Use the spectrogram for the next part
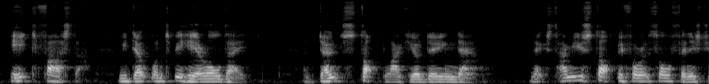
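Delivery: bullying headmistress. Acted. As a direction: threaten him with the chokey. Trunchbull threatens boy.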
